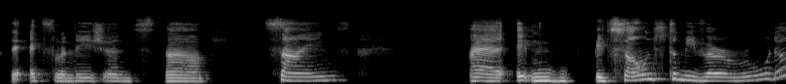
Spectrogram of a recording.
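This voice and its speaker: A woman with a strong voice talks at an unhurried, deliberate pace, stopping often to find her words. She speaks as a participant in an online group discussion over a video call, thoughtful and steady. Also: low voice. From from abroad. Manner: slow, deliberate, with many pauses and fillers. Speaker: webinar participant.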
